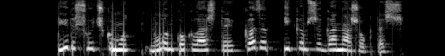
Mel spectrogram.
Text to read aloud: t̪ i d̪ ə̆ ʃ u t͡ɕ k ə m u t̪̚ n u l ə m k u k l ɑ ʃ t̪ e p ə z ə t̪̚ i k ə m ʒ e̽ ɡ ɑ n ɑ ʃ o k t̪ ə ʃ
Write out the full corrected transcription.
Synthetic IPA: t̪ i d̪ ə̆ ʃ u t͡ɕ k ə m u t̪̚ n u l ə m k o k l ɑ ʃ t̪ e k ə z ə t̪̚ i k ə m ʃ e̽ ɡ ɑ n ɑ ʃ o k t̪ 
